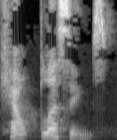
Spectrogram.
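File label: "count blessings", English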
